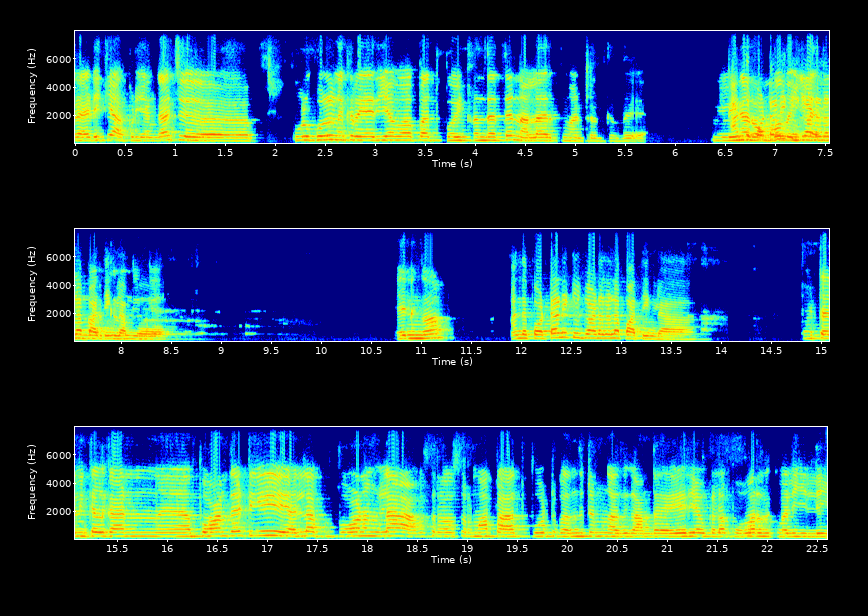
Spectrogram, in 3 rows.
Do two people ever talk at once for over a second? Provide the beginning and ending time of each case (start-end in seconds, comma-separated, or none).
6.6-8.3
